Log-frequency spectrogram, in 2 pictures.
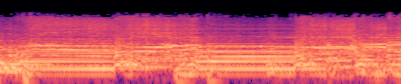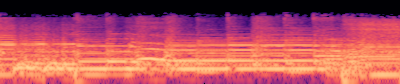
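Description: Live band playing, guitar to the fore over a drum kit, in a steady groove of held notes and regular drum hits.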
